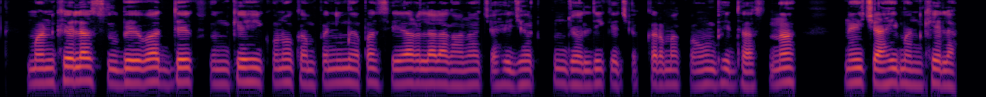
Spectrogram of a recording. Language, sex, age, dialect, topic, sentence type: Chhattisgarhi, male, 18-24, Western/Budati/Khatahi, banking, statement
